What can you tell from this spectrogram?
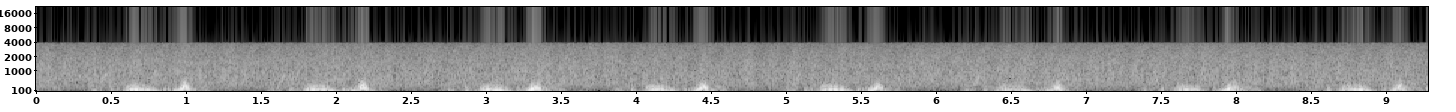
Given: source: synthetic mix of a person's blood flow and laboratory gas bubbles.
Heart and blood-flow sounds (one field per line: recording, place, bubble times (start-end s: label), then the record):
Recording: Doppler ultrasound of blood flow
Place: precordium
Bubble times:
9.26-9.29 s: bubbles
From the record:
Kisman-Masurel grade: 112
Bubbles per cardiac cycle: 1 to 2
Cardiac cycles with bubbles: 1 to 10%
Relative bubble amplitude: moderate (0.250 to 0.450)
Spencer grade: 1 (occasional bubble signal discernible with the cardiac motion signal, with majority of cardiac periods free of bubbles)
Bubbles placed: only in the low amplitude regions of the cardiac cycle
